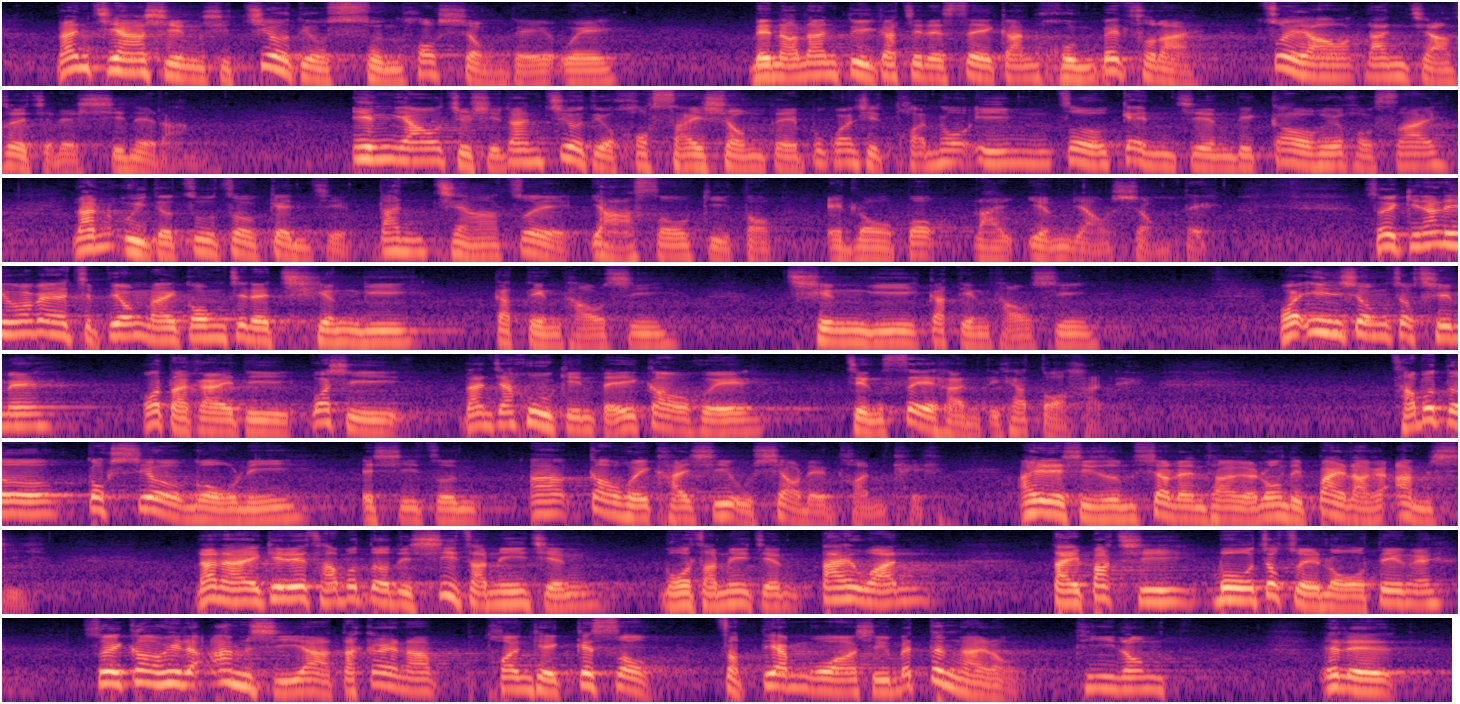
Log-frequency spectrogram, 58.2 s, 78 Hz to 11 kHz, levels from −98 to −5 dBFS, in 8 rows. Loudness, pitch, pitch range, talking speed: -26 LUFS, 140 Hz, 120-175 Hz, 235 characters per minute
